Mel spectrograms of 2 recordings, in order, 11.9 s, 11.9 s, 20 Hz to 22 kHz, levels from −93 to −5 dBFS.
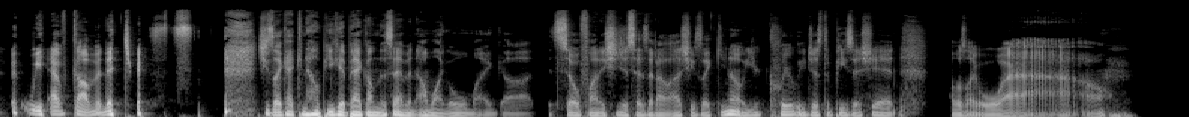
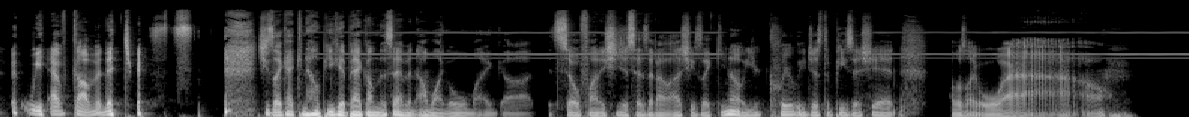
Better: first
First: none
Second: high-pitched whine; faint; from 3 to 7 s and from 8.5 s on; 3.5 kHz, 25 dB below the speech

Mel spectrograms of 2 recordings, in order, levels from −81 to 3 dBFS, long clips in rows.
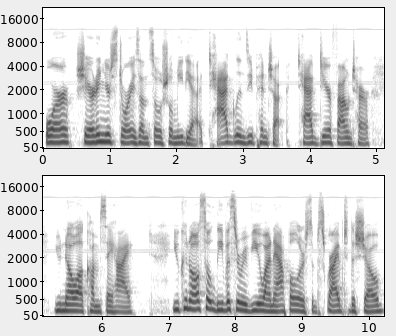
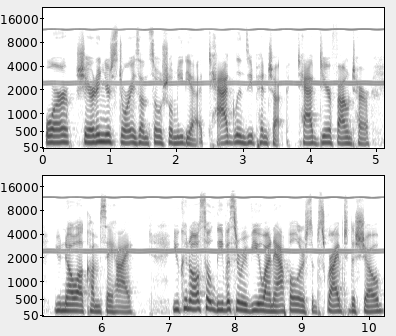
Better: first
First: high-pitched whine; faint; throughout; 11.5 kHz, 35 dB below the speech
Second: high-pitched whine; loud; throughout; 11.5 kHz, 8 dB below the speech

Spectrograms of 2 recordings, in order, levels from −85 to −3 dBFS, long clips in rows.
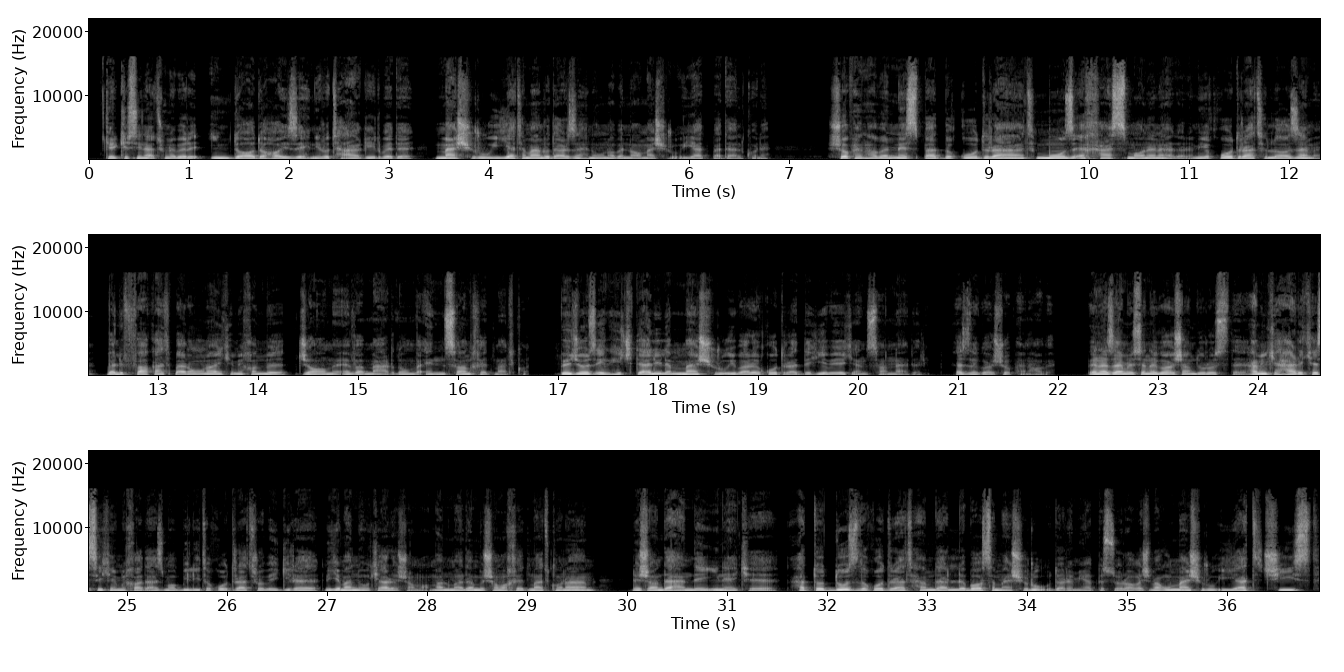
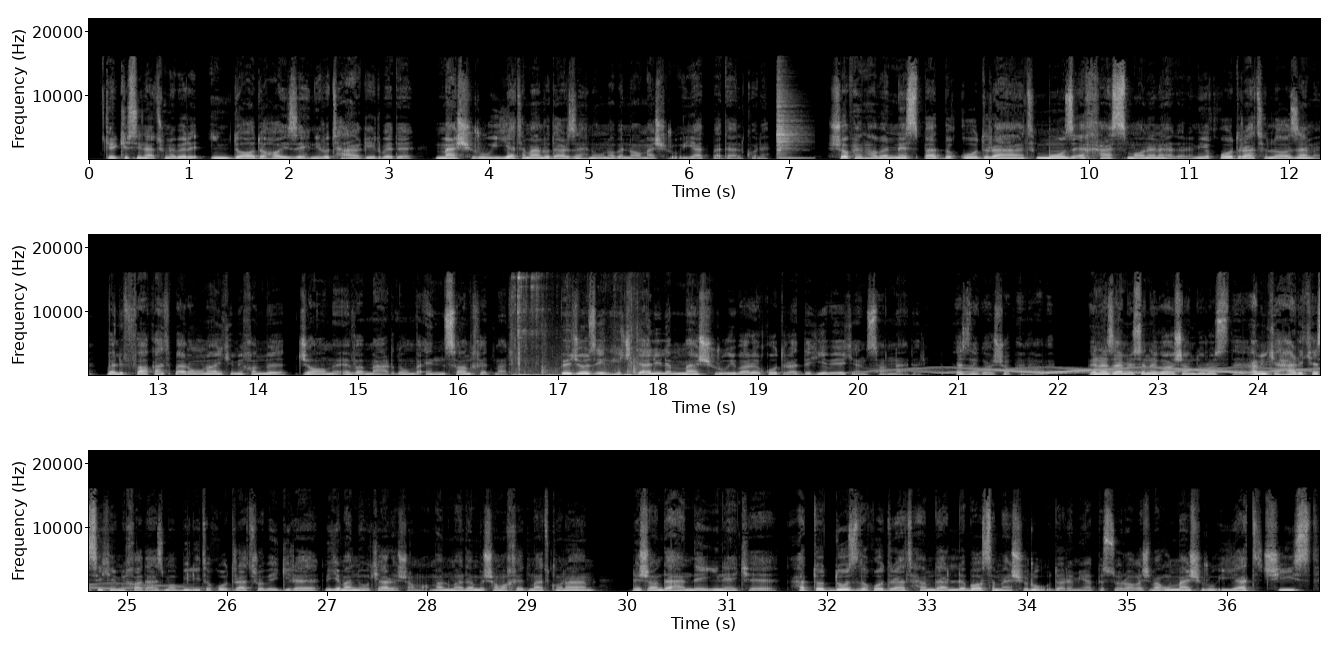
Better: first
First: none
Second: clattering dishes; noticeable; at 7 s; peak level with the speech // jangling keys; noticeable; from 17 to 18 s; peak 5 dB below the speech // siren; noticeable; from 20 to 26 s; peak 4 dB below the speech

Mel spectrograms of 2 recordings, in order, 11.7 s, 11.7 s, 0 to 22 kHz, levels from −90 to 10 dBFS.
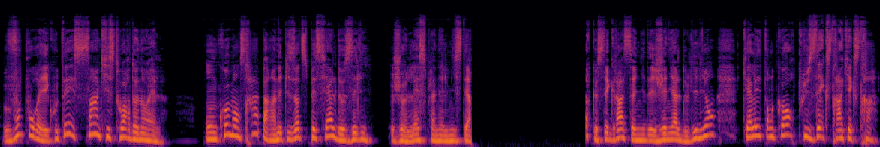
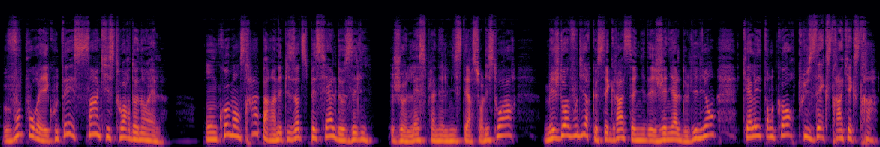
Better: second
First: audio cutting out; at 6.5 s for 1.5 s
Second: none

